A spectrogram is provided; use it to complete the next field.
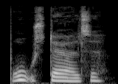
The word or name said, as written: brugsstørrelse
